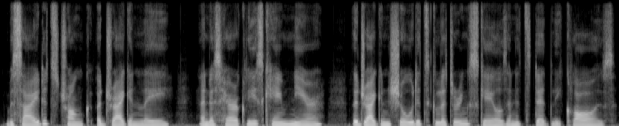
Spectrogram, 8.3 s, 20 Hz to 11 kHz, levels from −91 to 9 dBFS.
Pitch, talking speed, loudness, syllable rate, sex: 195 Hz, 150 wpm, -19 LUFS, 4.4 syllables/s, female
